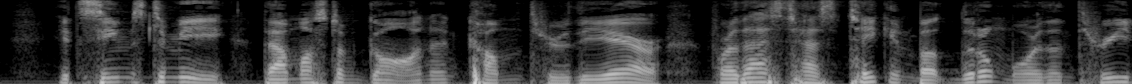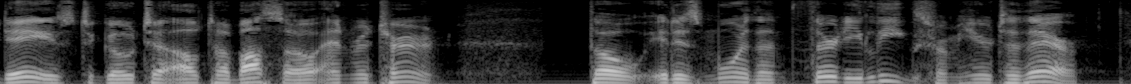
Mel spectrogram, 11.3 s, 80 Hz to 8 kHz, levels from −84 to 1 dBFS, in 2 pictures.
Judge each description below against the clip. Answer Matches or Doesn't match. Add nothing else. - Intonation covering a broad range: Doesn't match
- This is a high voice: Doesn't match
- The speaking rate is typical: Doesn't match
